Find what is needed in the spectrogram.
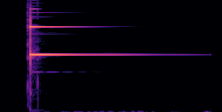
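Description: A single bright bell ding from the notification-bell icon of an animated subscribe button, the sound effect for turning notifications on; it strikes about a third of a second in and rings out, fading over about a second.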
